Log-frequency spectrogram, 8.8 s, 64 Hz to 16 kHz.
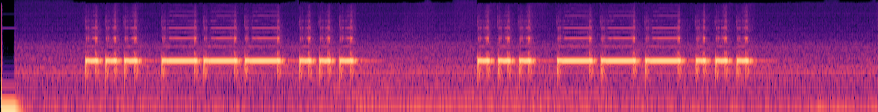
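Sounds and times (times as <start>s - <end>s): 
Morse code SOS signal: 0.8s - 3.6s, 4.8s - 7.6s.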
